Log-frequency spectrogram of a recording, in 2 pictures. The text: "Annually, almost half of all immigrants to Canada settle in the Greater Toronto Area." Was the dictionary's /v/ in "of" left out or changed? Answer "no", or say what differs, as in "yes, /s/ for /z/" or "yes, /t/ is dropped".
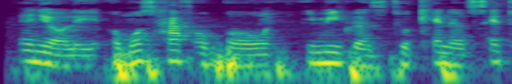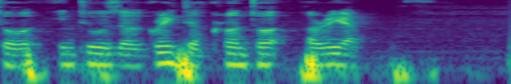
yes, /b/ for /v/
